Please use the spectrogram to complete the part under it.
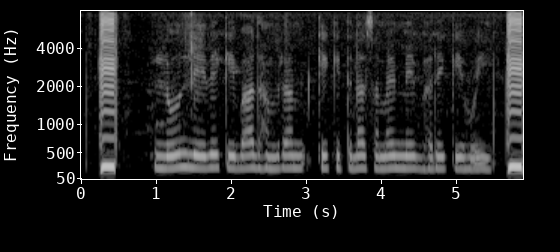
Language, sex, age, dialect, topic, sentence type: Bhojpuri, female, 18-24, Western, banking, question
